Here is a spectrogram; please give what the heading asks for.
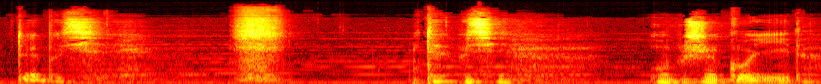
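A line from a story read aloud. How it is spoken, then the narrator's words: Choked, sobbing apology. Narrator (Chinese): 低声抽泣，哽咽着说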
